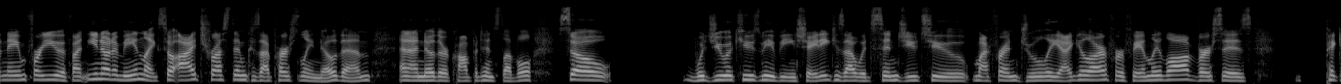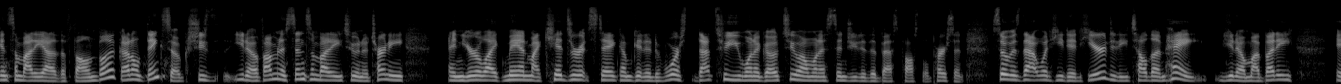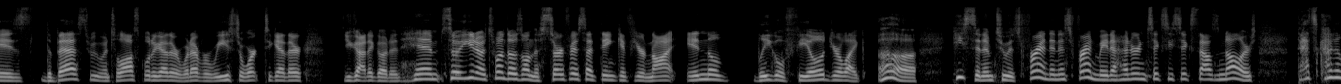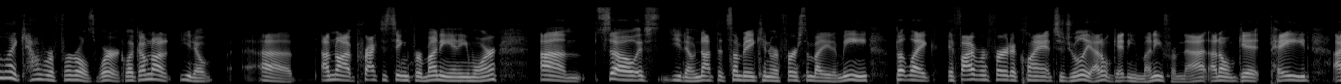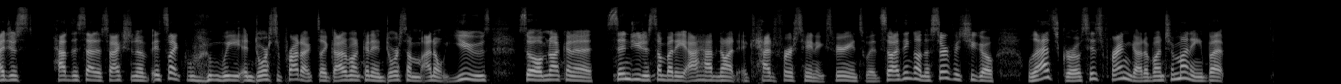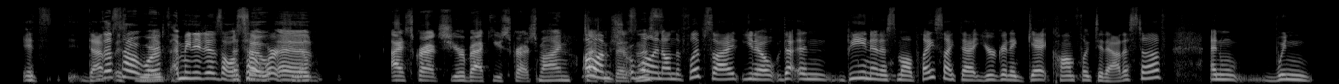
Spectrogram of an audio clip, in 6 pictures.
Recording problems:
abrupt cut into speech; at the start

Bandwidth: 15 kHz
